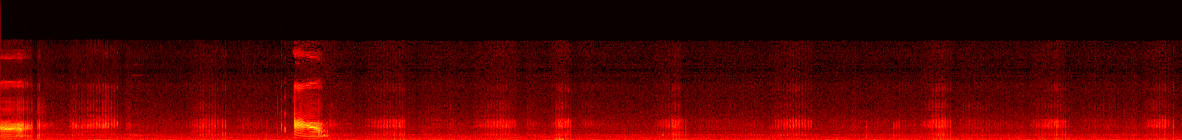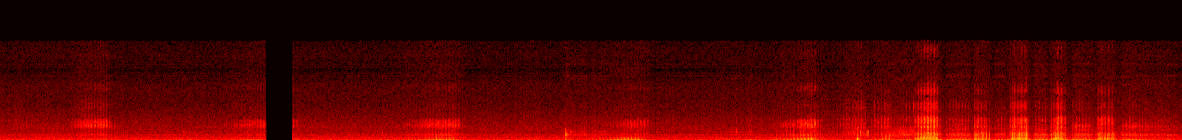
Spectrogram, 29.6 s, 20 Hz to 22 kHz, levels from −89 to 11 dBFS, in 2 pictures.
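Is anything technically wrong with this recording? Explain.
Yes. A rebuffering stall at 18.09 to 18.43 s: the player exhausted its downloaded audio and paused until more data arrived. The sound drops to silence for 0.33 s, then resumes exactly where it stopped, so nothing is lost but time is added.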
